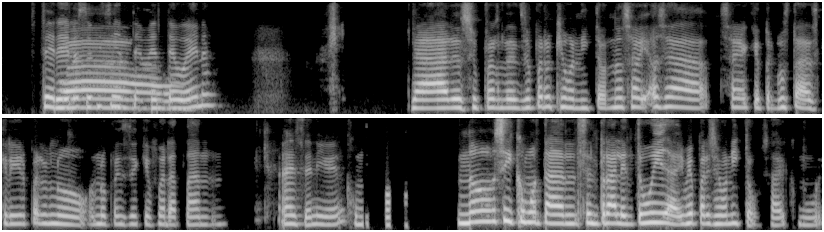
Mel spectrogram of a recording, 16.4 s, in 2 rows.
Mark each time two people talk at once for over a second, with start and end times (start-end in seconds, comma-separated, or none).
0.5-1.9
